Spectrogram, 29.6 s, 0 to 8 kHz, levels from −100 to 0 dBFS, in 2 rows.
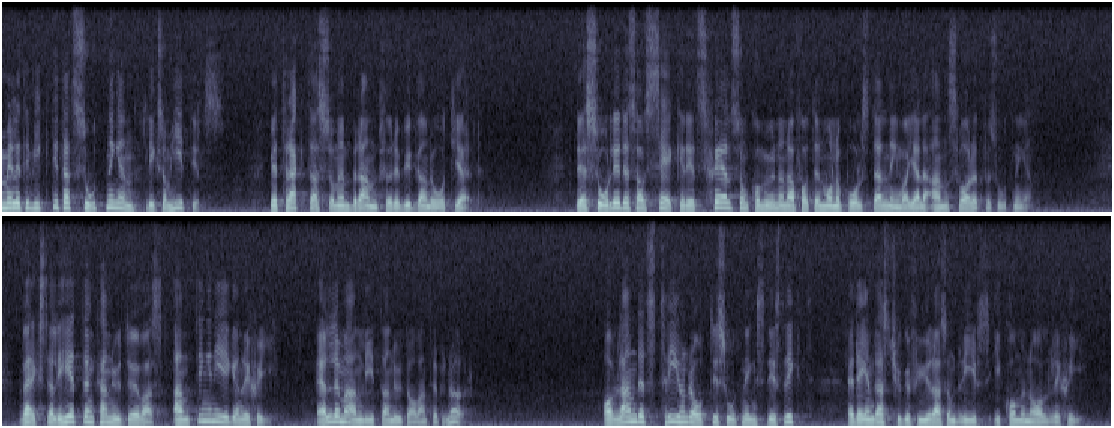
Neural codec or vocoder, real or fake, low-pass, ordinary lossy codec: none; real; none; none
